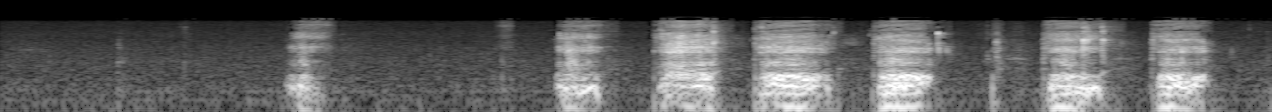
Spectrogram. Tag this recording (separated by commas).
pets, Animal, Throat clearing, Dog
